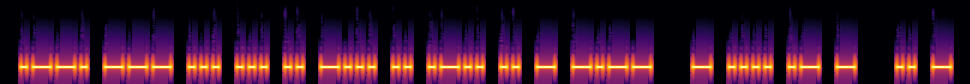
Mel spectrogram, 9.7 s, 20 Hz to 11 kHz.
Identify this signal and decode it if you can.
Morse code, heard as a keyed tone, about 20 wpm, 700 Hz. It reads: POSSIBILITY THAT IT
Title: Sentences with 8-Word Phrases - 20wpm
